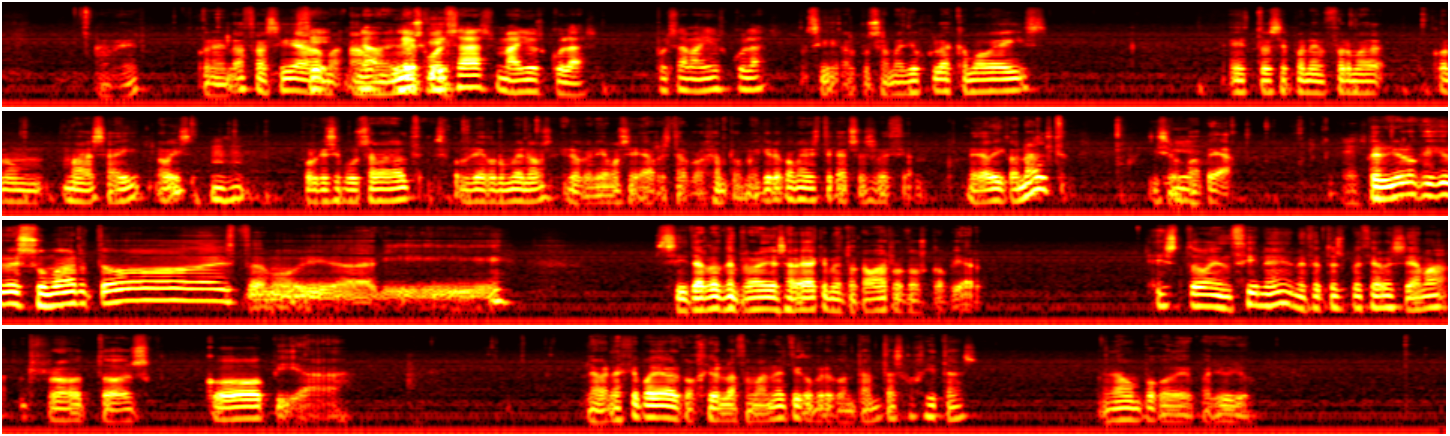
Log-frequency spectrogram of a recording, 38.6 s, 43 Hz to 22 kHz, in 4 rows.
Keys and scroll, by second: 18.2 super+z.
